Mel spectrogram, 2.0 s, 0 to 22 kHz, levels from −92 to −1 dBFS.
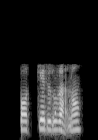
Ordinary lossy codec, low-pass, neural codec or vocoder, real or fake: AAC, 16 kbps; 7.2 kHz; none; real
